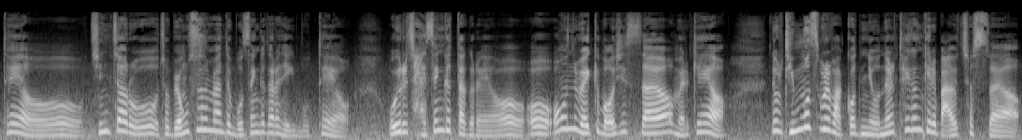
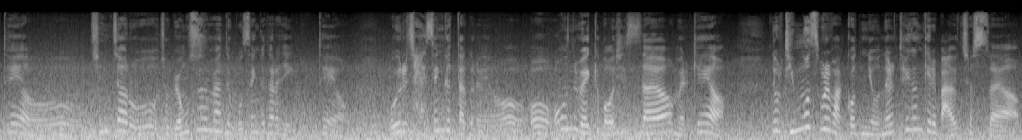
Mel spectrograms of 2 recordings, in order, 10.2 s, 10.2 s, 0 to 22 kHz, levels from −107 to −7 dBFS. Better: first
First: wind noise on the microphone; occasional gusts; 25 dB below the speech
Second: wind noise on the microphone; heavy; 6 dB below the speech

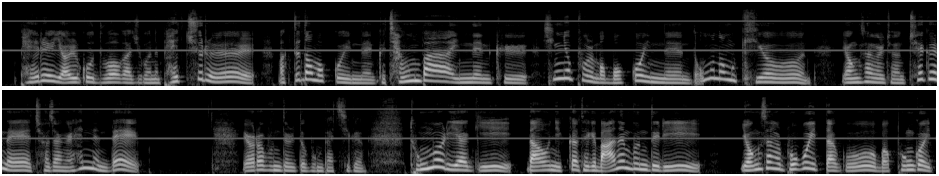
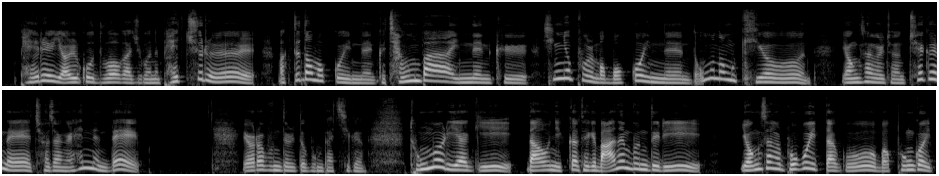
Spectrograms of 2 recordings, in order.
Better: second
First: high-pitched whine; loud; throughout; 8.5 kHz, 9 dB below the speech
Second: none

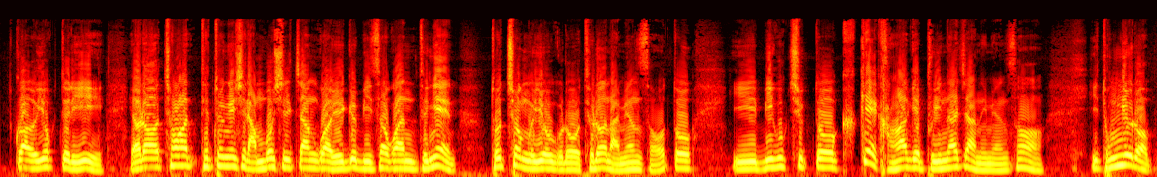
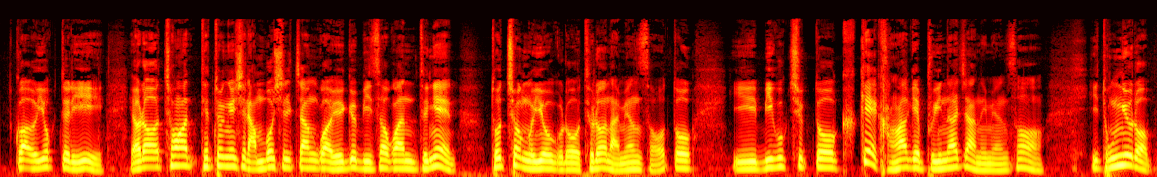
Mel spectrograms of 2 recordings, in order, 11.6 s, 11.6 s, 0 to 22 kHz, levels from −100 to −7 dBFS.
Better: second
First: distortion; slight; 10 dB below the speech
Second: none

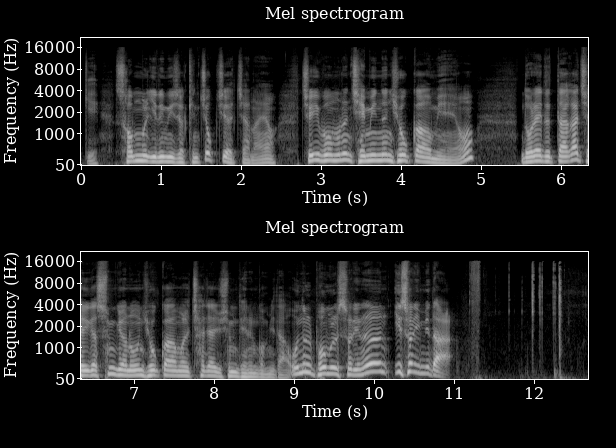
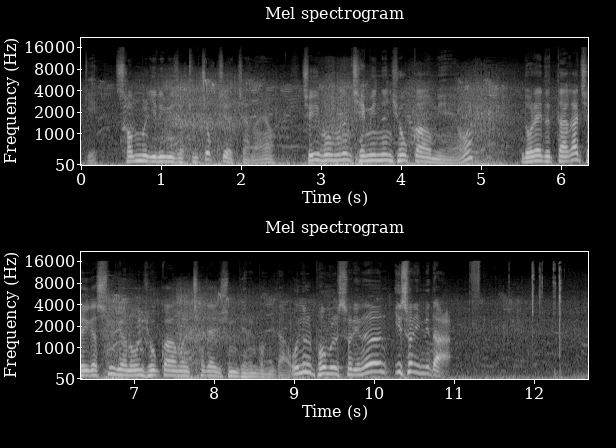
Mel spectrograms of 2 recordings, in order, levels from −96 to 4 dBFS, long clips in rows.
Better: first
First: none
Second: wind noise on the microphone; occasional gusts; 10 dB below the speech

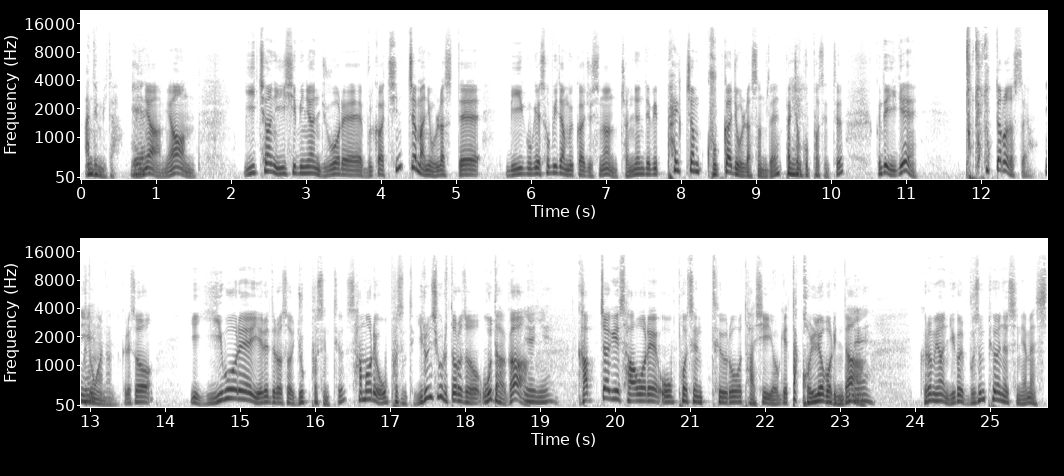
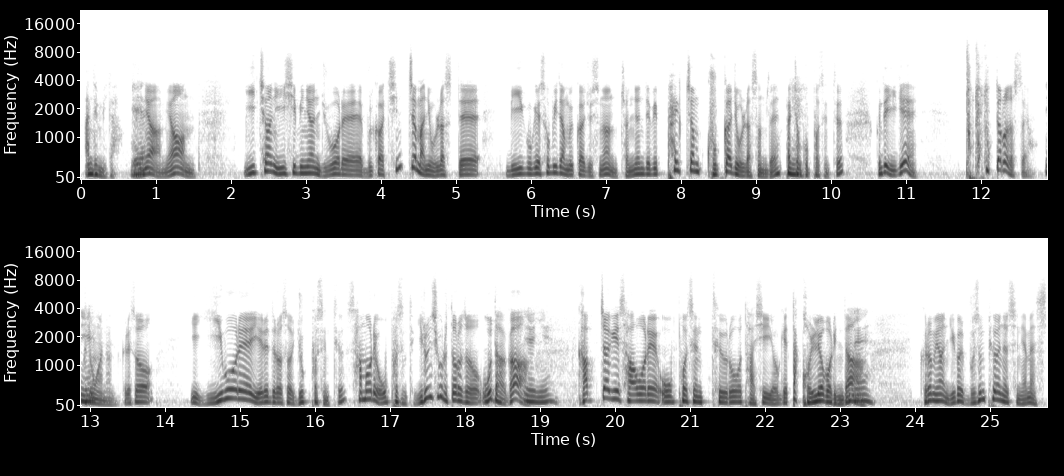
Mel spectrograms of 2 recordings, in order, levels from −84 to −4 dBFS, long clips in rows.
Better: first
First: none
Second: muffled; slightly; fading above 3 kHz

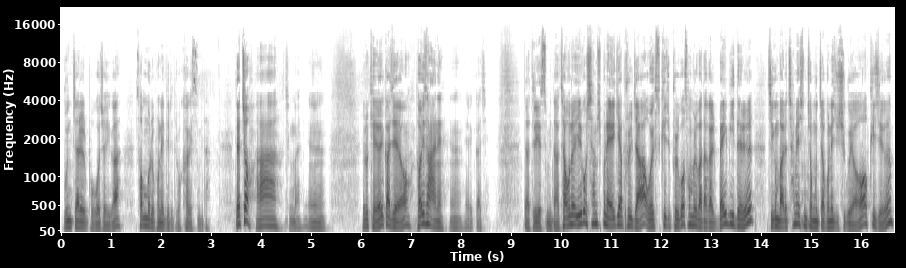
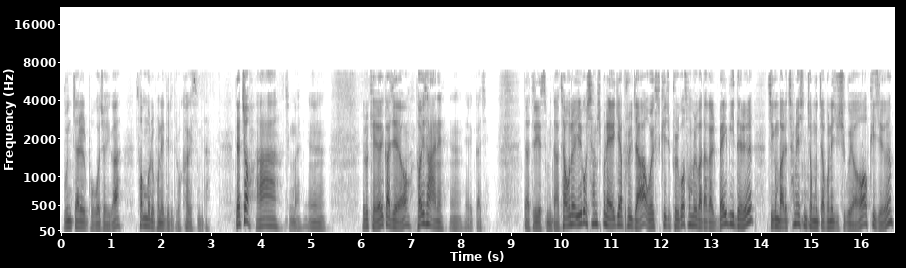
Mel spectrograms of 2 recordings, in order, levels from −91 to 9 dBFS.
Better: first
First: none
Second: garbled, watery; slightly; nothing above 6.5 kHz

